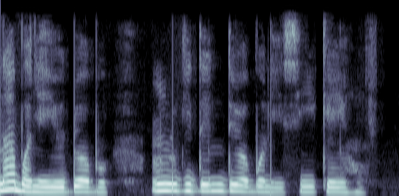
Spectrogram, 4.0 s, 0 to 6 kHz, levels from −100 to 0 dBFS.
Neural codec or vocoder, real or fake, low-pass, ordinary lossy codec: none; real; 5.4 kHz; AAC, 48 kbps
